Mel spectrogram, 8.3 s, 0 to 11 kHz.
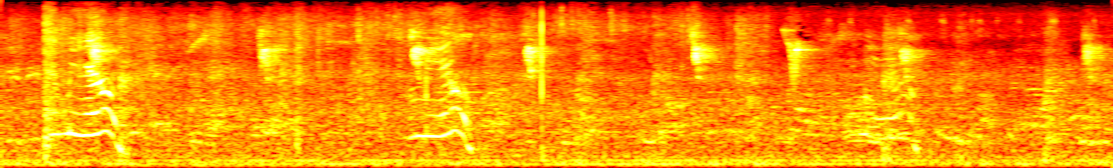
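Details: At the century-old Khlong Sip Song market in Lam Luk Ka, Pathum Thani, Thailand, in January 2025, an oddly coloured cat mews twice, short falling meows about three seconds apart, over background voices and market noise.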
